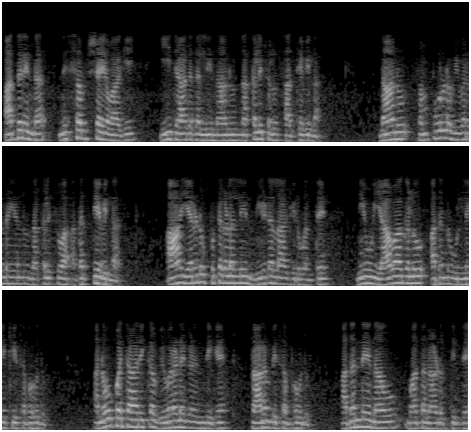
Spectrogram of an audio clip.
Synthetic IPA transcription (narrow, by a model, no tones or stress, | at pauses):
aːd̪ːɐɾind̪ɐniʃɐmʃɐjɐʋaːɡi | iːd͡ʒaːɡɐd̪ɐlːinaːnunɐkɐlisɐlusaːd̪ʱjɐʋilːɐ | naːnusɐmpuːɾɳɐʋiʋɐɾɐɳɛjɐnːunɐkɐlisuʋɐʔɐɡɐt̪jɐʋilːɐ̰ | aːɛɾɐɽupuʈːɐɡɐɭɐlːiniːɽɐlaːɡiɾuʋɐnt̪e̞ | niːʋujaːʋaːɡɐluːɐd̪ɐnːuːlːe̞ːkisɐbɐɦud̪u | ɐnɐːpɐt͡ʃaːɾikɐʋiʋɐɾɐɳɛɡɐɭond̪iɡe̞ | pɾaːɾɐmbʱisɐbɐɦud̪u | ɐd̪ɐnːe̞ːnaːʋumaːt̪ɐnaːɽut̪ːid̪ːe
